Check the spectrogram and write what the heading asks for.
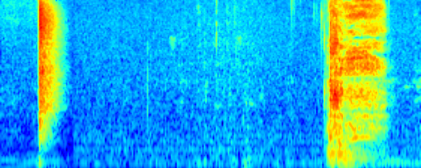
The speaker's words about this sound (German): Ähm, machen wir trotzdem Klatschen einmal?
